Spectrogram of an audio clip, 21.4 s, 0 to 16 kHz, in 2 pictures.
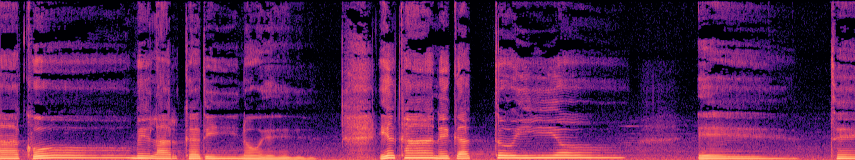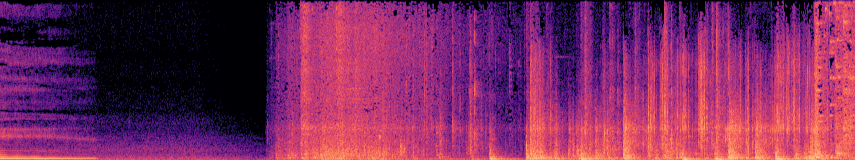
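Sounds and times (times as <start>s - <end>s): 
speech: 0.2s - 7.9s, 8.7s - 9.8s, 10.4s - 11.7s
wall cracking with dense crackling and crunching: 14.0s - 21.3s.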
